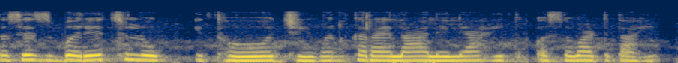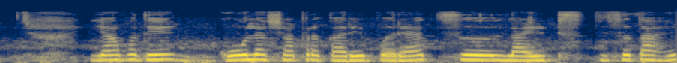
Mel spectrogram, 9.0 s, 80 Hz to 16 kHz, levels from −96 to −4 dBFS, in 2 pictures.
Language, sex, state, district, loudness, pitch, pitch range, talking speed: Marathi, female, Maharashtra, Pune, -14 LUFS, 255 Hz, 245-270 Hz, 125 wpm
